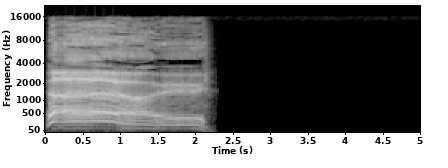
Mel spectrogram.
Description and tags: Toni-PitchedScream2
Pitched Scream recorded by Toni
pitched, scream, voice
